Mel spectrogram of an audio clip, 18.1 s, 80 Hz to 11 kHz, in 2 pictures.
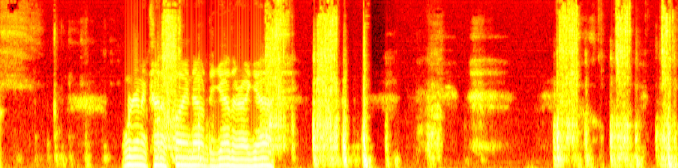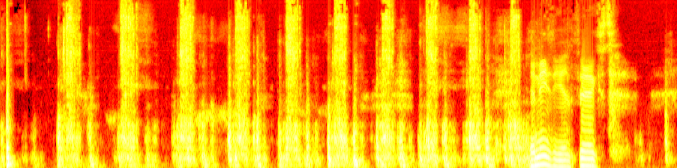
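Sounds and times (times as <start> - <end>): ratchet wrench clicking: 3.6 - 4.6, 7.4 - 9.1, 9.8 - 16.1.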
